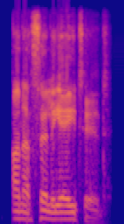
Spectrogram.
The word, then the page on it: unaffiliated: British English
